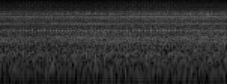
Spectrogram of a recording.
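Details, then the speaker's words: Running engine with high-pressure fuel pump disconnected, located with an acoustic camera: harsh high-pitched hiss and howl, steady, from the end of the metal pipe between high-pressure pump and fuel rail. "So what we've actually got down here is the high pressure pump here, which I've disconnected, and then on the bottom of the high pressure pump there's that metal pipe that goes into the rail, and that pipe, at the end of that pipe, is creating a lot of noise"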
